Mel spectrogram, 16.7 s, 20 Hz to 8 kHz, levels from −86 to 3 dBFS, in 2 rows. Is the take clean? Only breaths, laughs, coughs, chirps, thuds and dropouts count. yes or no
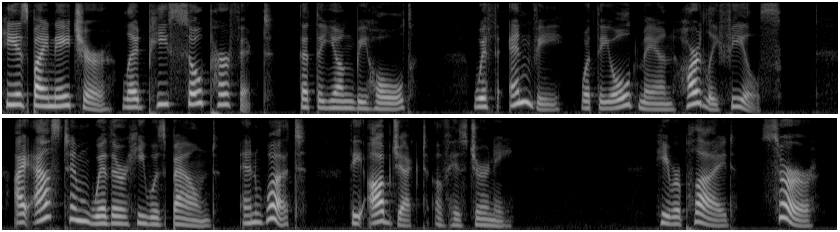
yes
